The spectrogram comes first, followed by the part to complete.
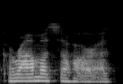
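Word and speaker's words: Karma Sahara: go to the website just k a r m a Sahara it rhymes with Sahara Karam Sahara org 2,000 signatures uh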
